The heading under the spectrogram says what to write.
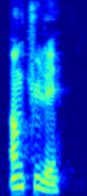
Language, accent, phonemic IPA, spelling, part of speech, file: French, France, /ɑ̃.ky.le/, enculé, noun / verb, LL-Q150 (fra)-enculé.wav
- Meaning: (noun) 1. bugger, fuckwit, fucker, fuckhead, etc 2. man, fellow, male friend 3. bottom (man with a preference for being penetrated during homosexual intercourse); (verb) past participle of enculer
